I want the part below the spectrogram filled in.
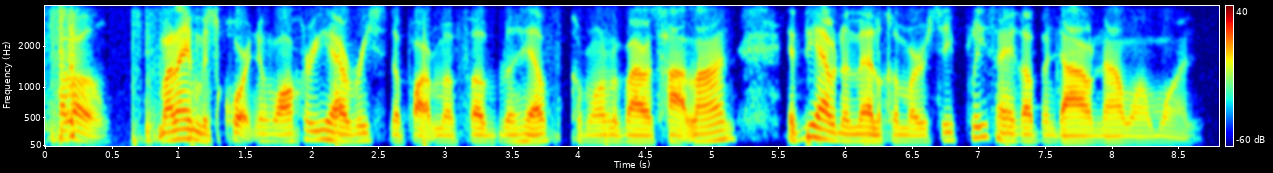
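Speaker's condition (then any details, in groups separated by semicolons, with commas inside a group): No condition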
